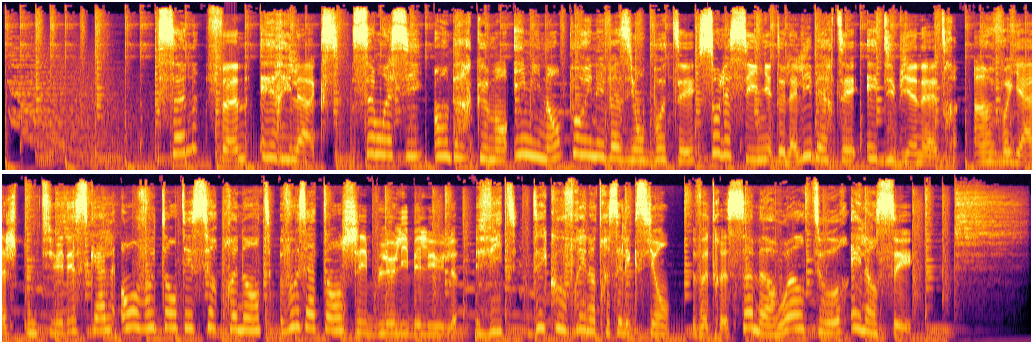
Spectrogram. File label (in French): VOIX FEM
